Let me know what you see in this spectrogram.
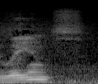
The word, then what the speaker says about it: Williams: Bud Williams. My last name is spelled W-I-L-L-I-A-M-S.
